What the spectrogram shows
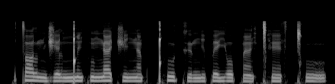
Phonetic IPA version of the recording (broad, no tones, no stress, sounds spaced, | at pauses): t ɒ l n d͡ʒ e l ŋ͡ǃ ĩ k ũ ŋ æ t͡ʃ i ŋ æ̃ p ǃʰ u kʲ o ŋ i p e j o p æ̃ ǀʰ ẽ s ǀʰ u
